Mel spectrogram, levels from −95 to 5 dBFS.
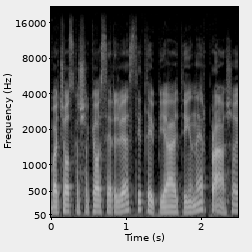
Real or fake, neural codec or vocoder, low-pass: real; none; 19.8 kHz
